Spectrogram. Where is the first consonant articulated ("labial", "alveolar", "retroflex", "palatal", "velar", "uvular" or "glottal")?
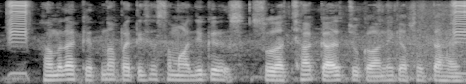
glottal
